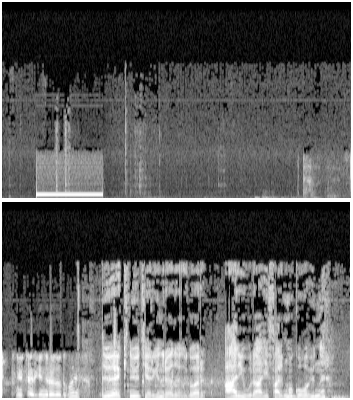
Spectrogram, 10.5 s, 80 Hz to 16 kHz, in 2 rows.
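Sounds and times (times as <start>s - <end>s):
telephone ringing tone while placing a call: 0.5s - 1.6s
speech: 5.5s - 10.3s.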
